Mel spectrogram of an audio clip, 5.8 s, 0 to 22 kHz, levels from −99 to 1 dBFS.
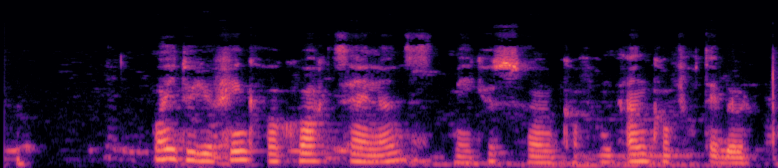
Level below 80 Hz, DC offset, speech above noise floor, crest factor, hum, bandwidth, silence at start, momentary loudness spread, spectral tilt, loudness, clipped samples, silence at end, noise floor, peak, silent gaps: -56 dBFS; under 0.1%; 35 dB; 20 dB; none; 9.8 kHz; 0.05 s; 13 LU; -5 dB/octave; -29 LUFS; under 0.1%; 0 s; -64 dBFS; -10 dBFS; none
